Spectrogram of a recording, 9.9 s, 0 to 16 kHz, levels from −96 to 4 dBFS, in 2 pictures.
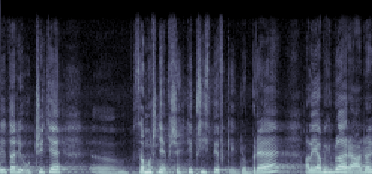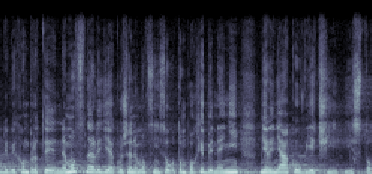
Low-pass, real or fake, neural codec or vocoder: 14.4 kHz; real; none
